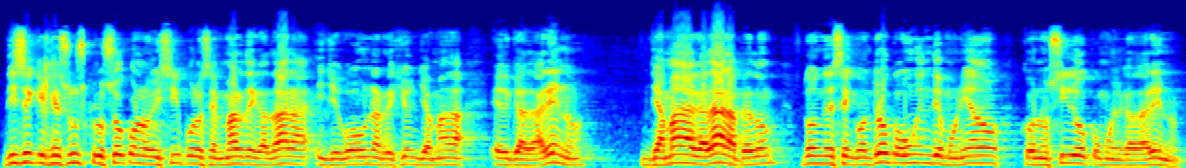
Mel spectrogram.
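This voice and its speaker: A Venezuelan man preaching a sermon with a fairly high voice, telling the story with animation. He puts questions to the congregation and acts out each speaker's words with a changing voice. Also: steady tone, moderate pace. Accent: Venezuelan Spanish. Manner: acts out the quoted speakers with a shifting voice. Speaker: pastor.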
